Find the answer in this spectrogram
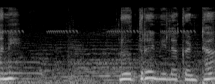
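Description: Crickets chirping, a short high chirp repeating about every half second, over background music.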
